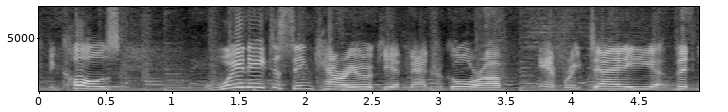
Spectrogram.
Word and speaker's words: karaoke: spend it seeing karaoke well karaoke is the more correct Japanese pronunciation it's basically short for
